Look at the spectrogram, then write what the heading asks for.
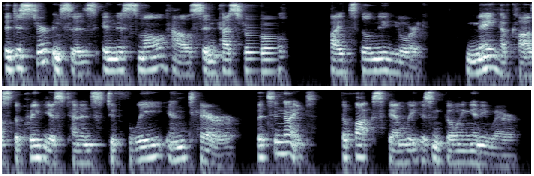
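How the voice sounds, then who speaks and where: A man giving scripted dramatic narration in a deliberate, theatrical manner. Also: medium pitch, a bit bright. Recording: echoey room, faint noise.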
